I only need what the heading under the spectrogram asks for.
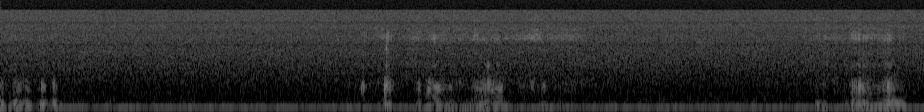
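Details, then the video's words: A sleeping Pekingese snores in uneven bursts of raspy, nasal breaths, some grouped in quick runs and others spaced by pauses, with a louder snuffling cluster near the end and a constant low electrical hum behind. "Pekingese snores （ペキニーズのいびき）"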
